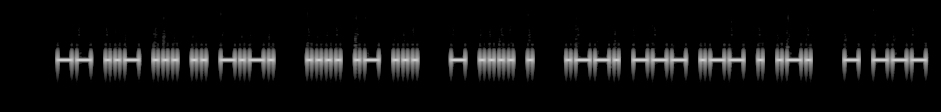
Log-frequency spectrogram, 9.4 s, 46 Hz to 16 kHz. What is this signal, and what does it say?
Morse code, heard as a keyed tone, about 25 wpm, 700 Hz. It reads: MUSIC HAS THE POWER TO
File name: practice / 25wpm / Difficult Sentences with Hints - 25wpm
